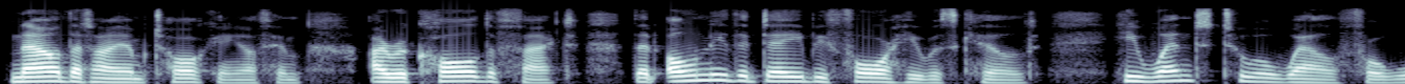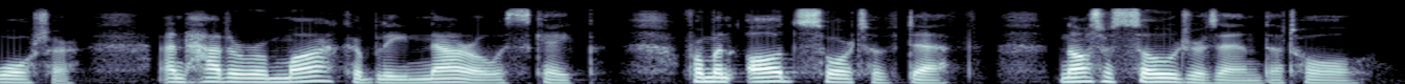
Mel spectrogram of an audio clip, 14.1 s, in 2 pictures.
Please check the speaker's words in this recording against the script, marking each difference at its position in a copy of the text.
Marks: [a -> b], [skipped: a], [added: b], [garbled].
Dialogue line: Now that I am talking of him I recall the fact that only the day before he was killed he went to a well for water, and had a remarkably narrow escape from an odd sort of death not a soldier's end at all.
Now that I am talking of him I recall the fact that only the day before he was killed he went to a well for water, and had a remarkably narrow escape from an odd sort of death not a soldier's end at all.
